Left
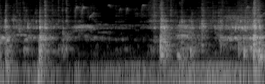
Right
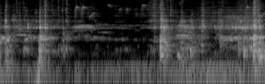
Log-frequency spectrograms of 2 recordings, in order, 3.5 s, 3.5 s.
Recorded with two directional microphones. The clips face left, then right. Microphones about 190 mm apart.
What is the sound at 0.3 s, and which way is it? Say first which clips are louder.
Toilet flush: left 1 dB; 25° right (ahead or behind).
